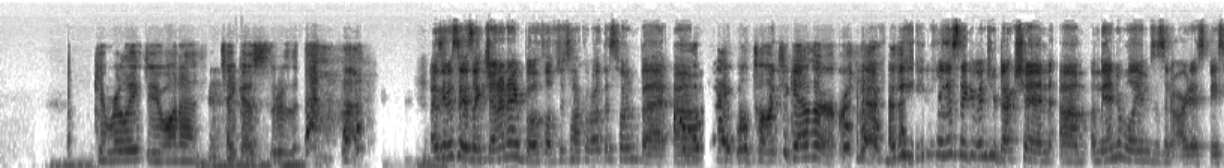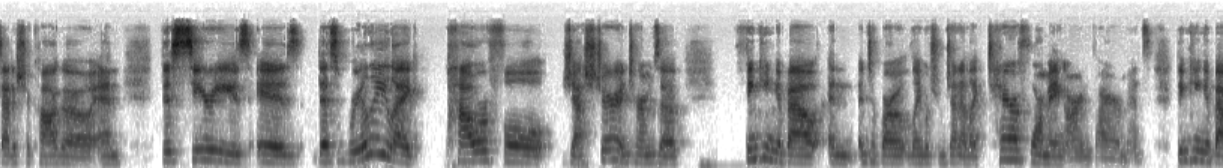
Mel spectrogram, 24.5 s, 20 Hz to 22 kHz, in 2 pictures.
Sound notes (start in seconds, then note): 2.0 laughs; 8.3 laughs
